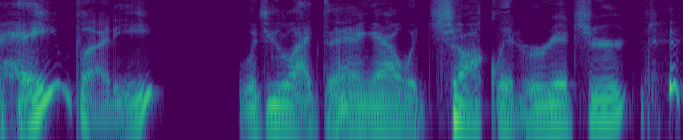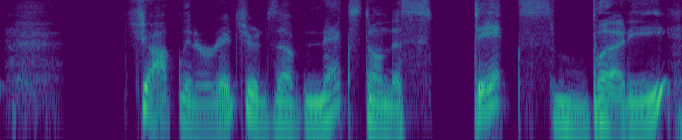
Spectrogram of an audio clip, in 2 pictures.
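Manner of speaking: put-on creepy voice, slow, swooping, sing-song. Recalling how Chocolate Richard threw players off in Tekken, creepy Chocolate Richard voice. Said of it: "he would just do this, like, real creepy way".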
